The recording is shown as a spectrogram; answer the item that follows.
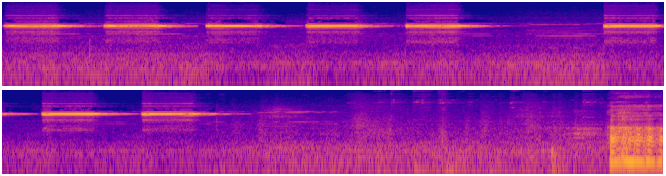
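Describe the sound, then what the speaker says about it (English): A shrill fire alarm beeps in repeated bursts during a test, about eight pulses, then stops, leaving a quiet room with a faint rustle at the end. "They're testing the fire alarms."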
